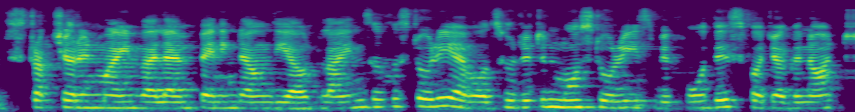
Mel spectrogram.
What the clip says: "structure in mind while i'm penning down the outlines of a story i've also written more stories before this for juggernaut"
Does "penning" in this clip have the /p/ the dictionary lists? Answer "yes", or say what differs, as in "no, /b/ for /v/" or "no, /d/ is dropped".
yes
